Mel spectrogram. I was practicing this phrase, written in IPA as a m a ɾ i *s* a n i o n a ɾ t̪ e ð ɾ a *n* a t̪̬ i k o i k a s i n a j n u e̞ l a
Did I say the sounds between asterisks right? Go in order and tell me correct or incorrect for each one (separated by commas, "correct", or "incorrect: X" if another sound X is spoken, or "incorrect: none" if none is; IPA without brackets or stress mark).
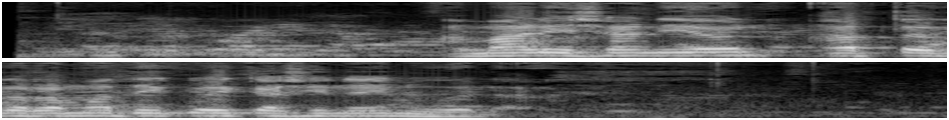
correct, incorrect: m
